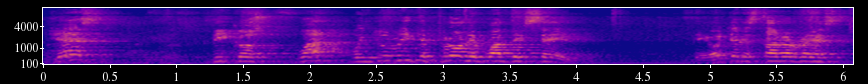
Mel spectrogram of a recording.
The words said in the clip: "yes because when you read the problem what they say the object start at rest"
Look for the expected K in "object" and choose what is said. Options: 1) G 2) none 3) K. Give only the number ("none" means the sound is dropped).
2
